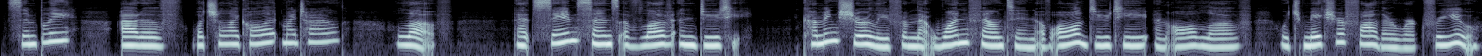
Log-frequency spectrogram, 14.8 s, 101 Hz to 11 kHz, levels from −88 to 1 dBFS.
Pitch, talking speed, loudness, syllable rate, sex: 265 Hz, 140 wpm, -16 LUFS, 4.1 syllables/s, female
